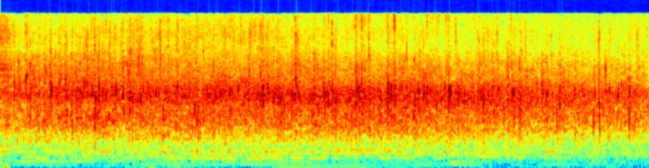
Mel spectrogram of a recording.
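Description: An audience applauds the Lord Jesus at night, a dense wash of many hands clapping at once that holds an even, sustained level throughout, with a faint low hum beneath it.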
